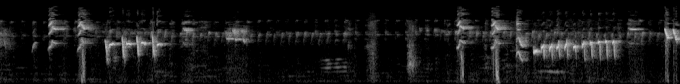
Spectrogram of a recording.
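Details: Jambu bird from West Nusa Tenggara, a contest winner, delivers quick stuttering high notes and a rattling rising trill, broken by sharp clicks and a sustained high background whine.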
